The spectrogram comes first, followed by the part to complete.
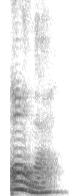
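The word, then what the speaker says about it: olá: a lot of energy so we have to pronounce it as an open sound so I don't say all or H I say h h I am happy I have energy so Ola Ola hi hello then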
